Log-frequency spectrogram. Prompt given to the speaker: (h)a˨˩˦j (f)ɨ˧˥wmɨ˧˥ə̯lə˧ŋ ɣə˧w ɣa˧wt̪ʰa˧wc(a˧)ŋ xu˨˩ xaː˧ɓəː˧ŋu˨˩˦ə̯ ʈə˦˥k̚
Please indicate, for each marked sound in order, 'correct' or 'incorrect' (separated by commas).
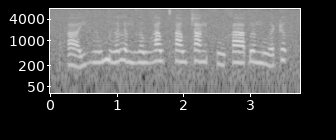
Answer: incorrect, incorrect, correct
